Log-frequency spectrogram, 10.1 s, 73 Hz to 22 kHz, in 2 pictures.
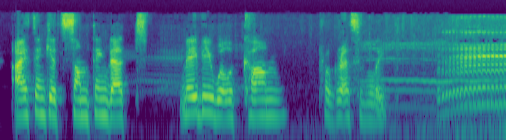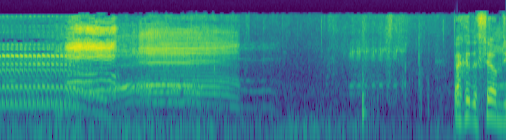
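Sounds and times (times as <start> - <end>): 
speech: 0.1 - 4.6, 9.6 - 10.1
sheep bleating: 1.1 - 2.8, 3.4 - 7.9, 8.5 - 9.2, 9.9 - 10.1.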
